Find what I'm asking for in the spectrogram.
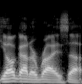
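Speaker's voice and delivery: ordinary delivery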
